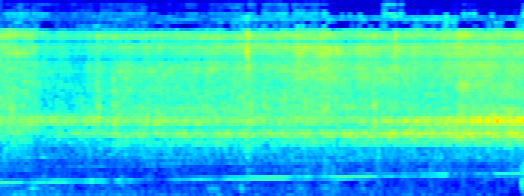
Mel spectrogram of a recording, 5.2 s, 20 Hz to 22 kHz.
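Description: A Kato GE ES44AC Union Pacific model locomotive pulls slowly forward, giving a steady motor whine that rises gradually in pitch as it gains speed over a constant hiss, close and continuous, with no voices.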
